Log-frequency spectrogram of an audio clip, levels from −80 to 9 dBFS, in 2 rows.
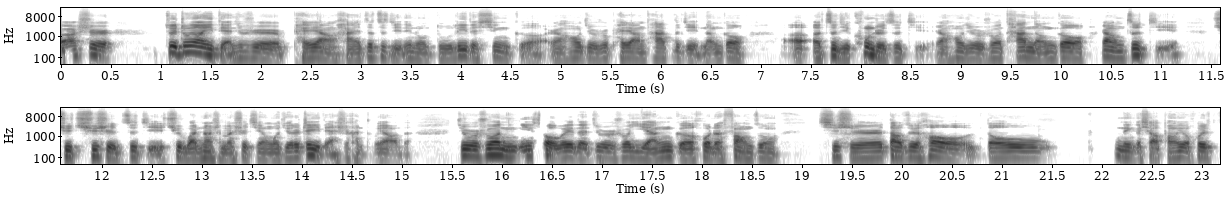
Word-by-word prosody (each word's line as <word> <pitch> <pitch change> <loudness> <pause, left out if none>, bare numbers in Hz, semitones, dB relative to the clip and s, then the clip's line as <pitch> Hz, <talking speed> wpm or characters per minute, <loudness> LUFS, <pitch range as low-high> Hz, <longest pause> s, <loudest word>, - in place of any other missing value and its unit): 要 120 - +2
是 120 -1 +1 0.5
最 175 - +7
重 180 +3 +4
要 170 -3 +8
一 135 - +6
点 - - -2
就 100 - -7
是 100 -3 -1
培 95 +2 -2
养 85 -7 0
孩 80 +2 -5
子 105 +4 -4
自 105 +1 -8
己 - - -6
那 95 - -5
种 85 -4 -6
独 90 0 -5
立 120 +3 +1
的 - - -4
性 100 -6 -6
格， - - -9
然 90 -1 -7
后 100 +1 -4
就 95 -3 -5
是 95 - -5
培 95 - -5
养 90 -3 -2
他， 85 - -3
自 - - -11
己 - - -6
能 85 +2 -7
够 - - -1 0.3
呃， - - -2
呃， - - +1
自 - - +1
己 90 - -2
控 - - +2
制 - - +1
自 - - -6
己， - - -18
然 80 -2 -7
后 100 +2 -4
就 95 +1 -4
是 85 - -2
说， 95 +2 -3
他 105 +2 -2
能 95 -3 -3
够 95 -3 +3
让 105 -4 +2
自 130 +6 +3
己 270 - -12 0.3
去 115 - +1
驱 120 - -1
使 115 - +2
自 - - -2
己 - - -6
去 - - -1
完 90 0 0
成 100 - 0
什 90 -1 -8
么 85 - -3
事 75 - -5
情， 90 -2 -6
我 85 - -2
觉 95 - -3
得 100 - +3
这 105 +6 +2
一 125 - +5
点 70 - -6
是 70 - -12
很 - - -11
重 - - -16
要 - - -4
的。 - - -20 0.4
就 125 -1 +5
是 120 - +6
说， 135 +3 +8
你 115 - +5
你 115 +2 0
所 95 - +4
谓 105 +3 +5
的 - - +1
就 110 - -5
是 95 - -4
说 105 +5 0
严 95 +2 0
格 85 -5 +2
或 - - +2
者 - - 0
放 90 -2 -1
纵， 90 -1 -5 0.4
其 110 - -2
实 100 -1 +1
到 105 0 +4
最 105 0 +1
后 100 -5 +3
都 100 0 +2 0.6
那 110 -3 -2
个 - - -6
小 - - -2
朋 95 +2 -3
友， 105 - +2
会 105 - +2
100 Hz, 270 characters per minute, -22 LUFS, 90-110 Hz, 0.6 s, 要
